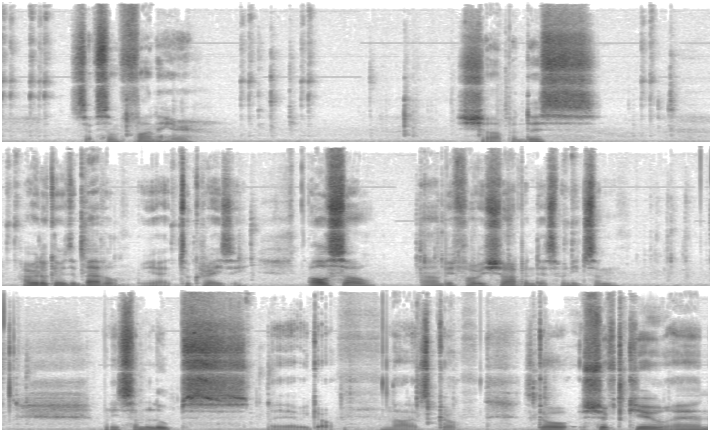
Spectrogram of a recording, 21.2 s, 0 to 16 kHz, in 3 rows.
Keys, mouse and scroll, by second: 1.3-1.7 middle drag, 2.4 click, 2.6 q, 4.1 middle click, 4.8 shift+middle click, 6.4 click, 6.6 q, 9.5 Tab, 12.7 ctrl+z, 12.7 click, 13.6 ctrl+z, 13.9 ctrl+z, 14.3 Tab, 15.5 ctrl+r, 16.7 Tab, 17.6 `, 18.4 shift+drag, 19.5 ctrl+q.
